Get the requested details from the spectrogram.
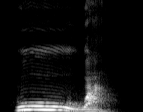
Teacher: Rua é um dissílabo. Como a sílaba tônica está em ru, paroxítona.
